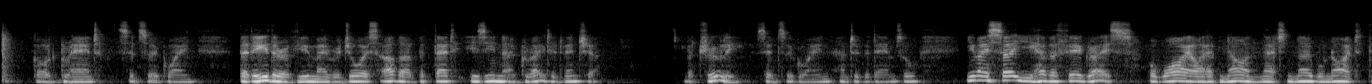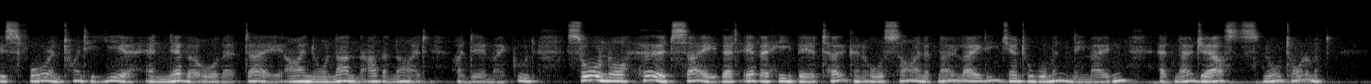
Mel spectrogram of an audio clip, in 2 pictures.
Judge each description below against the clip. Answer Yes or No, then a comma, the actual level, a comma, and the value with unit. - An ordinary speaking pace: Yes, average, 185 wpm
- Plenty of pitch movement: No, average, 3.2 semitones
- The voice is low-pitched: Yes, low, 130 Hz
